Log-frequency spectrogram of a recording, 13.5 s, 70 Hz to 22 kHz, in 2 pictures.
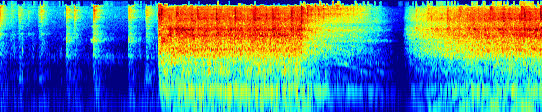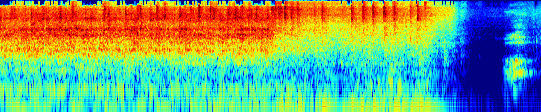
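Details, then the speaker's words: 1977 Porsche 911 air-cooled, first start after months stored, fresh oil change, new oil cooler hose and battery: brief crank, fires, sags then settles into smooth even idle with slight huffing, little smoke; normal cold start. "That's smooth. A little huffing and puffing. Not much smoke."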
